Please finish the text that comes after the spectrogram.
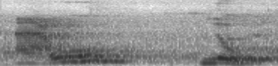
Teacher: Dzal makhrajnya, tempat keluar dzal, ujung lidah bertemu dengan ujung gigi seri atas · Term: huruf dzal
